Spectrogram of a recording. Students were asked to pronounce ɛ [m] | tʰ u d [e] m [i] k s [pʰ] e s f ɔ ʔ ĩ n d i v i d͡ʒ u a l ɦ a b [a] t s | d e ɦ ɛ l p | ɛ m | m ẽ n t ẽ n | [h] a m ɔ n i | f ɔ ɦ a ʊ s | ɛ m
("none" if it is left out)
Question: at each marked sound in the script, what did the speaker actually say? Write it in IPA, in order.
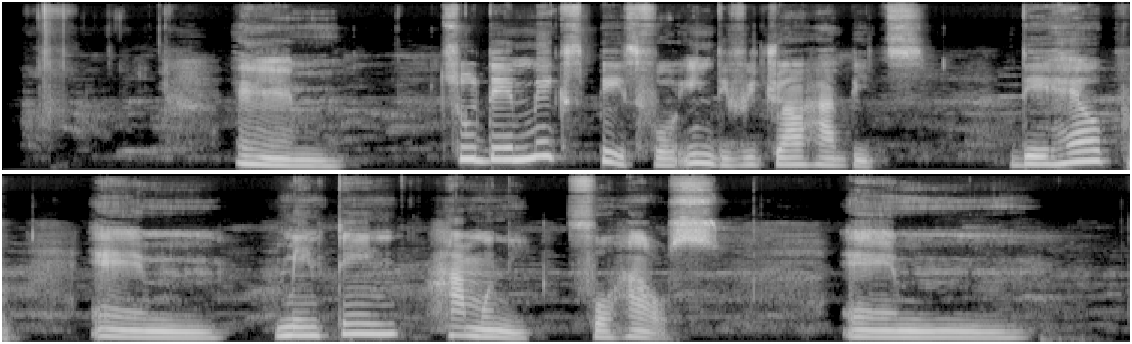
m, e, e, p, i, h

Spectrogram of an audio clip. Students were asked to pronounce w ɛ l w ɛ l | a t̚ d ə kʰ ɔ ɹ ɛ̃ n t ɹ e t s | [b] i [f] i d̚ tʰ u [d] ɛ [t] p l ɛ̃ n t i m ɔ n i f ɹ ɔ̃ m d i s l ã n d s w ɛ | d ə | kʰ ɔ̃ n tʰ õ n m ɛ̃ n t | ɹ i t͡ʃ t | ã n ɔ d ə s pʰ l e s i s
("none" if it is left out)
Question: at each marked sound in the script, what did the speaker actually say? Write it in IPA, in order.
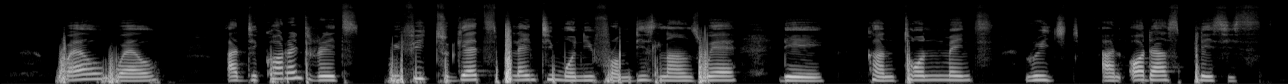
w, f, ɡ, t

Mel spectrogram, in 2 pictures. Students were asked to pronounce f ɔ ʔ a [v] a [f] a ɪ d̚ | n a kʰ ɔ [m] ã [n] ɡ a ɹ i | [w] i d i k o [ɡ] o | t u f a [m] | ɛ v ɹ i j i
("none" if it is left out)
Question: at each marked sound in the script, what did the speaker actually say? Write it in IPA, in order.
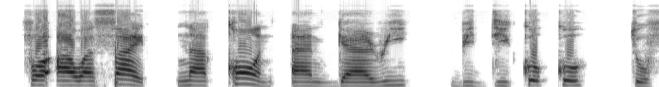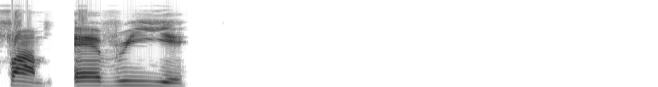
w, s, n, n, b, k, m

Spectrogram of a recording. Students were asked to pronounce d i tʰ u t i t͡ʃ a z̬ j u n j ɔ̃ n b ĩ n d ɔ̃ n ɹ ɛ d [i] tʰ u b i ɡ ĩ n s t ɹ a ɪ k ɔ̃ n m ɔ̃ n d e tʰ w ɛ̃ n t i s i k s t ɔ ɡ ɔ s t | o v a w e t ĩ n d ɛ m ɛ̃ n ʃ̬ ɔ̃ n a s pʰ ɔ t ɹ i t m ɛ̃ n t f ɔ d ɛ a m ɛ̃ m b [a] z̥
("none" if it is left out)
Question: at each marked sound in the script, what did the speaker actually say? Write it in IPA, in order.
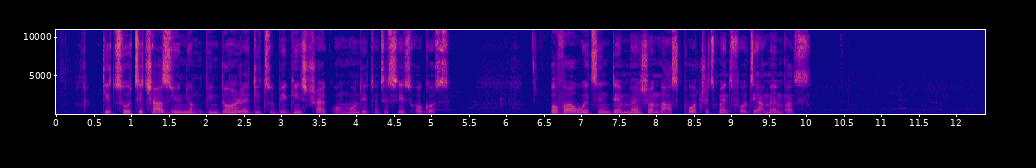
i, a

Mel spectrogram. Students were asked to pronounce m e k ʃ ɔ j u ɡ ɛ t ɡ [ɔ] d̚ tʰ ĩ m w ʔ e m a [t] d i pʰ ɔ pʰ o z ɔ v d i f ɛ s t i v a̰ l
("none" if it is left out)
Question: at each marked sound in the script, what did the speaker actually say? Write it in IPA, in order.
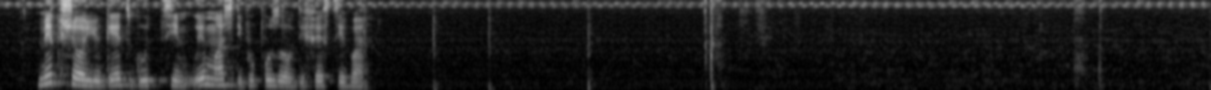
u, t͡ʃ

